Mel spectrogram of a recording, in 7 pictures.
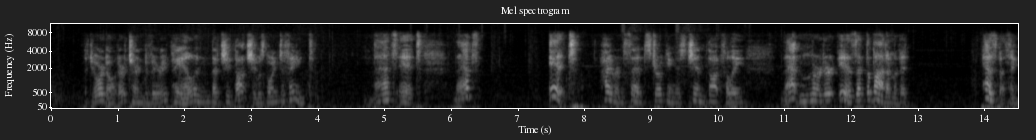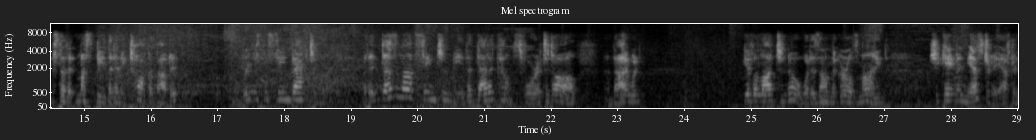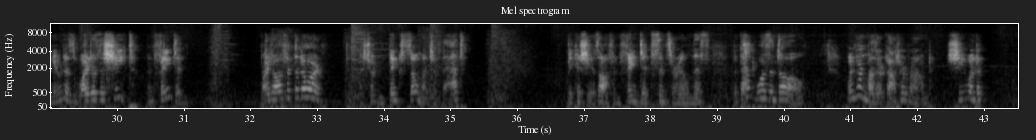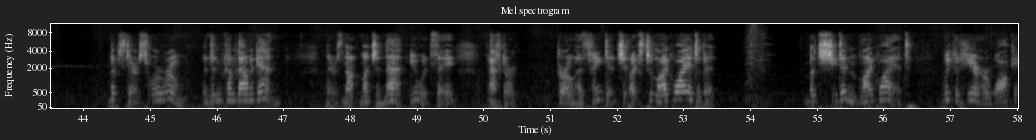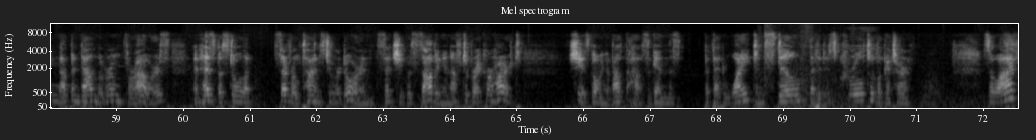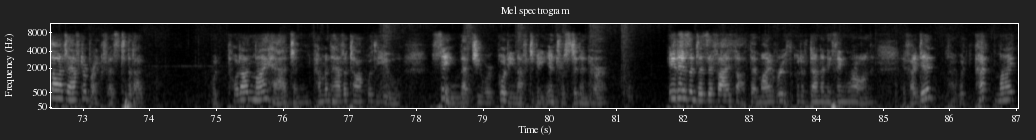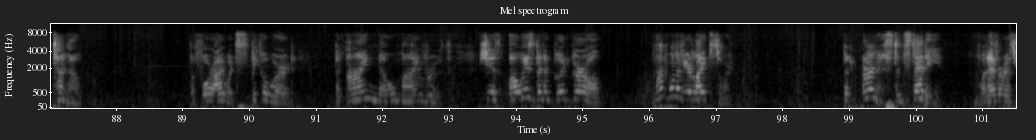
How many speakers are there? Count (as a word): one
